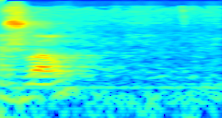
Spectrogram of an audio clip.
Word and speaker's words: João: I'm João. As you can see, I pronounce that in a way that usually most people can't.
